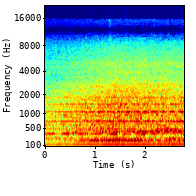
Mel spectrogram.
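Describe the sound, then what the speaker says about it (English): A microwave oven runs with a steady, even electrical hum and whir, close and constant for a few seconds. "now let me start the microwave again"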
